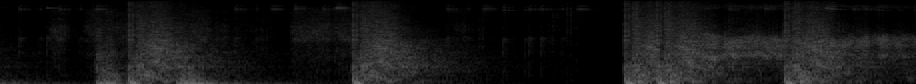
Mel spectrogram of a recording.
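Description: Gunfire in the Half-Life mod MMod, Uplink demo: several loud, sharp gunshots in quick bursts, each a broad punchy crack with a short reverberant tail, separated by brief lulls.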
